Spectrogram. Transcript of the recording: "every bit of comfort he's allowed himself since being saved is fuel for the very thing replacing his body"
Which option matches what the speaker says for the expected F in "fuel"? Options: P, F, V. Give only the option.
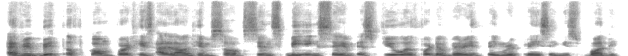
F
